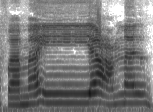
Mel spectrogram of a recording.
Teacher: Jadi harus ada dengungan ya. Harus konsisten 2 harokat. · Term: idgham bi gunnah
